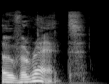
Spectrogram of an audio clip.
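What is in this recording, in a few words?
"overate", British English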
